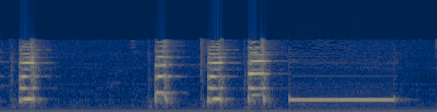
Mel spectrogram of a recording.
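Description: Telephone keypad beeps as a number is dialled: four short beeps at uneven spacing, then a steady ringback tone for about a second as the call connects.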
